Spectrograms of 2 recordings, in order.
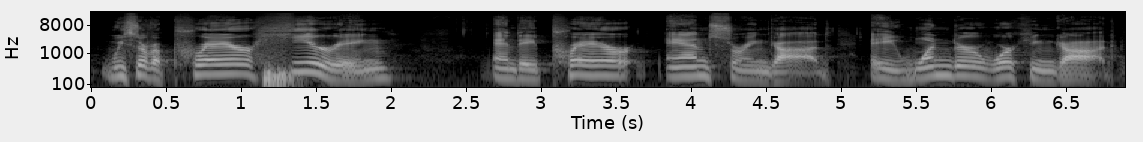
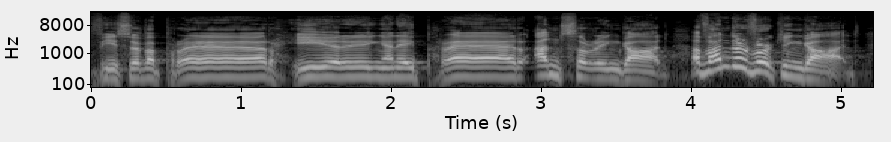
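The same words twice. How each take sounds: First: It is said in a plain American accent. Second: It is said in a thick Indian accent.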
